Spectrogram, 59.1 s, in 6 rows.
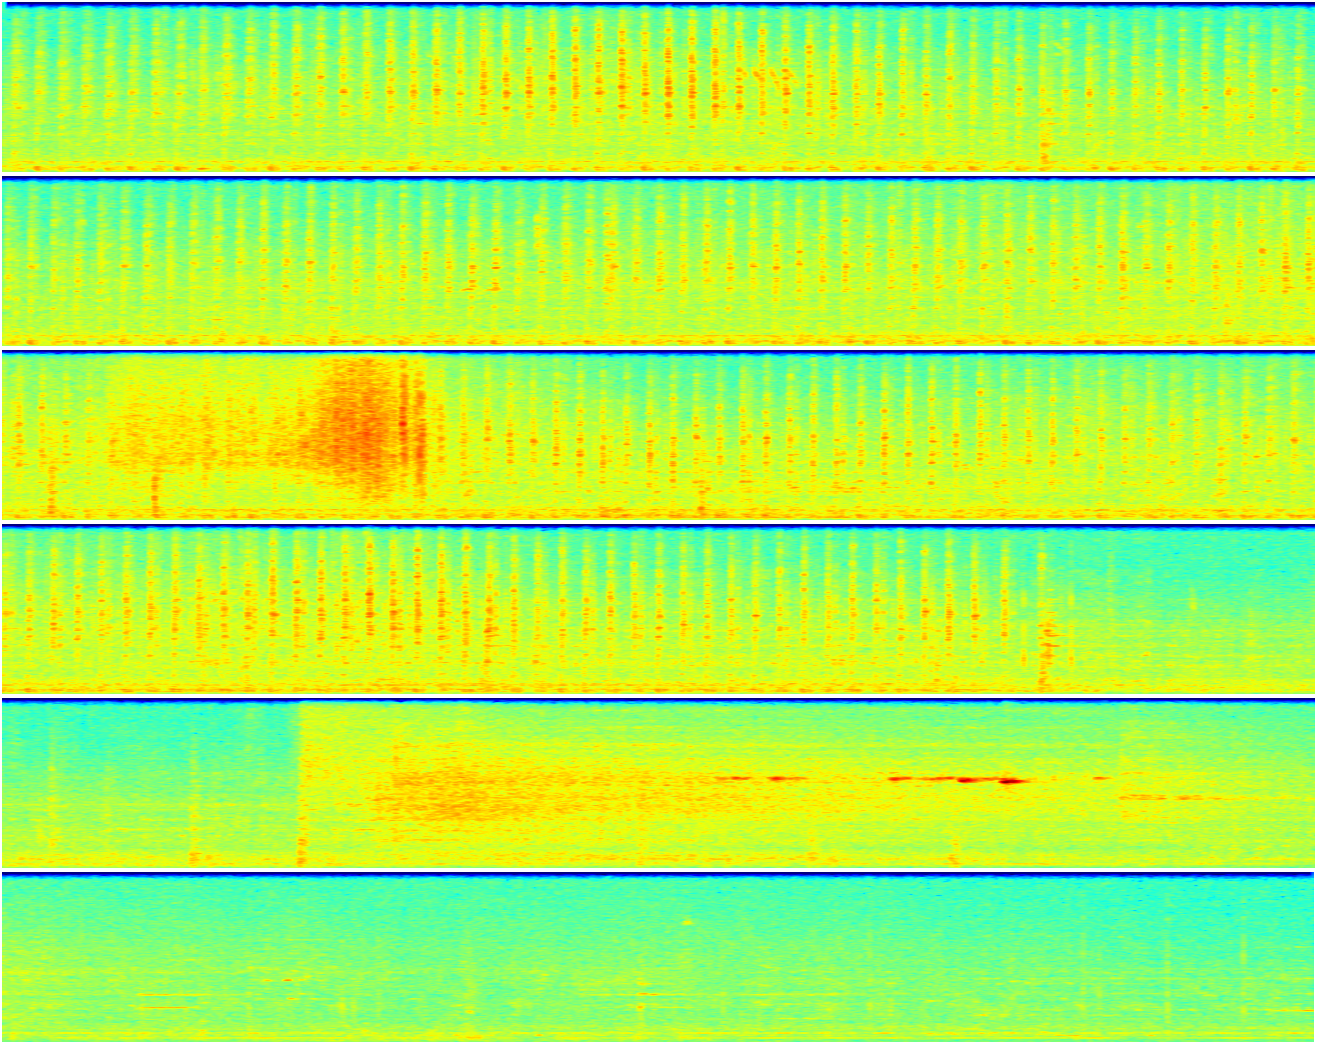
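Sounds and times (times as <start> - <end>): train droning: 0.0 - 59.0
wheels clicking over rail joints: 0.1 - 37.9.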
